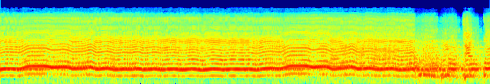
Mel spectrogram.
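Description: A man singing one long drawn-out note of a nazm line into a microphone through a loud PA, the pitch wavering and stepping up and back down twice. About four seconds in the held note breaks into shorter sung syllables.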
